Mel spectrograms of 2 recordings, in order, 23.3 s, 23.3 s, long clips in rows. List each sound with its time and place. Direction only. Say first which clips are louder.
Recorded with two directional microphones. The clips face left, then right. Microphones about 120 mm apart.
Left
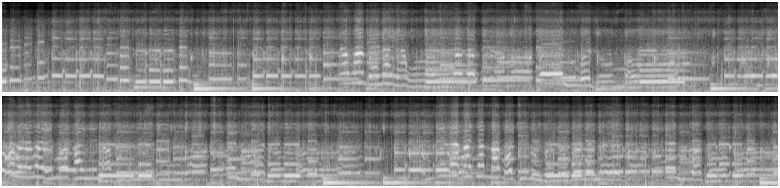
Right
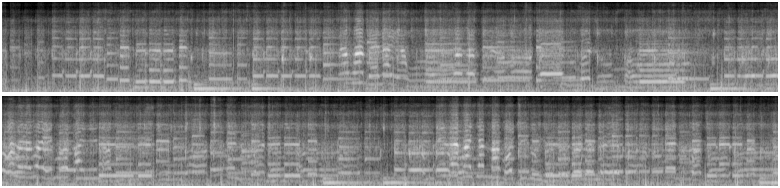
1.8 s music: left 8 dB; 35° left (ahead or behind)
3.7 s music: left 7 dB; 35° left (ahead or behind)
11.6 s music: left 5 dB; 35° left (ahead or behind)
15.0 s music: left 8 dB; 35° left (ahead or behind)
22.2 s music: left 12 dB; 35° left (ahead or behind)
